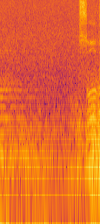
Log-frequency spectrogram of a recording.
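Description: Rain and thunder ambience: a steady low rumble under a soft hiss, heard in a pause between chanted lines. Near the end the chanting voice comes back in, opening with a sharp 's'.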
